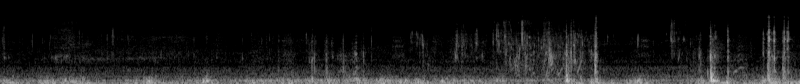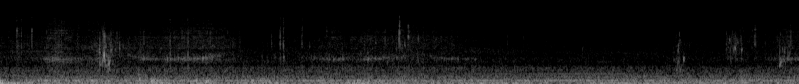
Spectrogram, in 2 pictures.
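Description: Small waves lapping and slapping against the hull of an inflatable pontoon boat, with a few sharper knocks or splashes about five to eight seconds in.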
